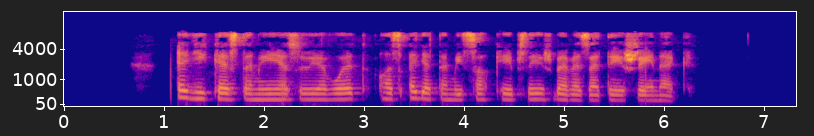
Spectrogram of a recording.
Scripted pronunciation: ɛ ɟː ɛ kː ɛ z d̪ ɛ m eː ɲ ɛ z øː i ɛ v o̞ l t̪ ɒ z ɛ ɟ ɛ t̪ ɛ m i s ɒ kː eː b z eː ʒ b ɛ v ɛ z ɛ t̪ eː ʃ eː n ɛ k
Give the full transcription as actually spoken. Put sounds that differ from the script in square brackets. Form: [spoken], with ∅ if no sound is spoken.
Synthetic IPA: ɛ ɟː [i] kː ɛ z d̪ ɛ m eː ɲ ɛ z øː [j] ɛ v o̞ l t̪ ɒ z ɛ ɟ ɛ t̪ ɛ m i s ɒ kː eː b z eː ʒ b ɛ v ɛ z ɛ t̪ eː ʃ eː n ɛ k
